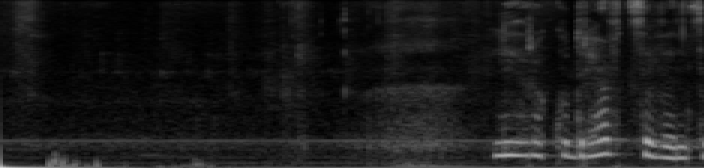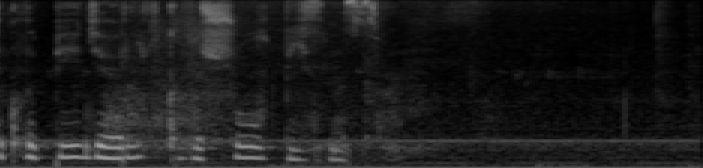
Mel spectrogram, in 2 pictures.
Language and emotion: Russian, neutral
